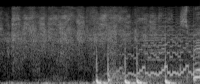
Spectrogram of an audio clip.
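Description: A hissing whoosh transition sound effect, followed about a second in by background music with a steady drum beat.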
